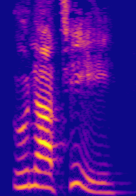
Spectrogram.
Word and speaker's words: Unati: It's pronounced Unati. The end is O.C. Unati is from the isiZulu language.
